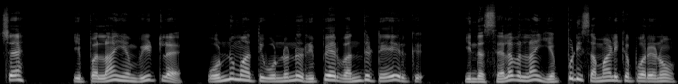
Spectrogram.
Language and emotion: Tamil, sad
